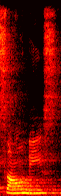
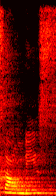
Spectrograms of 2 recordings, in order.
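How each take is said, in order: Both takes have the same delivery.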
